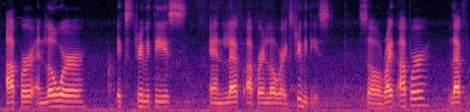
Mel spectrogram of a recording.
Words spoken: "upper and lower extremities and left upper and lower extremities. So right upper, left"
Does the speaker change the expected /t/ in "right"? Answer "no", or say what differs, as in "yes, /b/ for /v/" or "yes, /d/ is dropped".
no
